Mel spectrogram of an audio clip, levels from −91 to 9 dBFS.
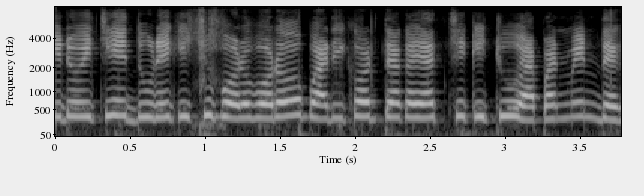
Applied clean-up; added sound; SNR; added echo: none; none; none; none.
